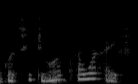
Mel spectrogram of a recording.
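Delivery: imitated suspicious thought. Husband privately wondering about his wife, hushed mock suspicion. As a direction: think it aloud under your breath.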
